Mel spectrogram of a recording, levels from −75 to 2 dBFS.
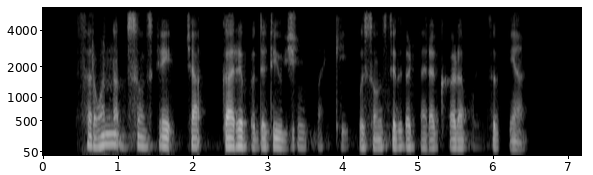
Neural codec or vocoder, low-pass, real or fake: codec, 16 kHz, 0.8 kbps, ZipCodec; 5.4 kHz; fake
